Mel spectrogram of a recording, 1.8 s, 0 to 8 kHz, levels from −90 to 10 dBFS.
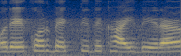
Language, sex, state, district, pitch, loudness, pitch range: Hindi, female, Uttar Pradesh, Varanasi, 245 Hz, -23 LUFS, 240-275 Hz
